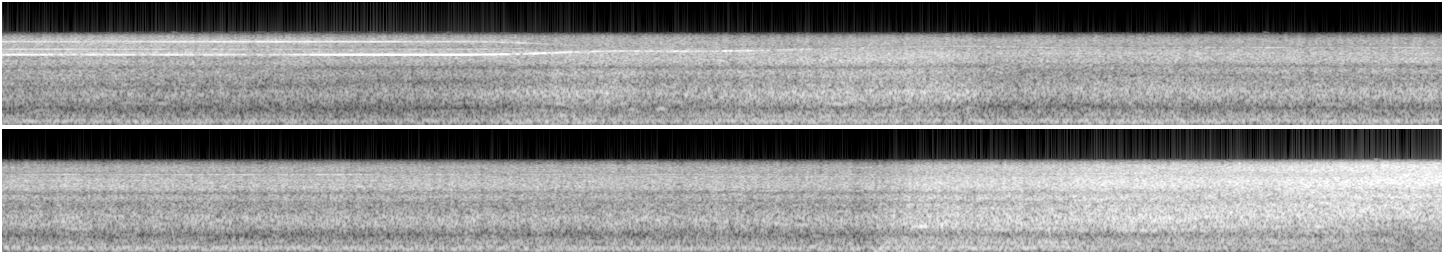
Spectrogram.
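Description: Jet dragster jet engines running loudly at the start line, a high whine gliding up in pitch a few seconds in. About eleven and a half seconds in the sound jumps louder and harsher as a dragster launches down the track under full power.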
